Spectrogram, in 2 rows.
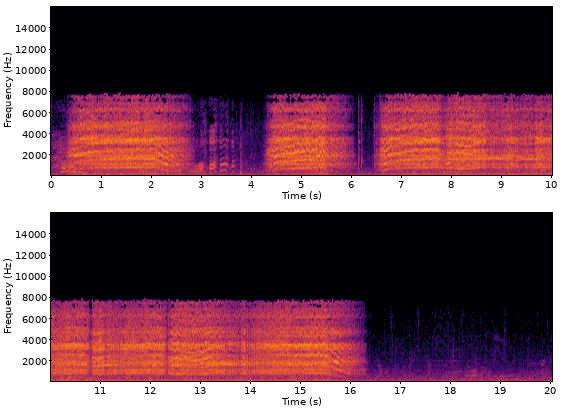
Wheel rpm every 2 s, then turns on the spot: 140, 50, 100, 120, 220, 220, 220, 200, 10, 0.
none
